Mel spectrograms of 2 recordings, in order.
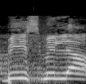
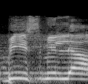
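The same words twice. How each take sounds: The two takes are said the same way.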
